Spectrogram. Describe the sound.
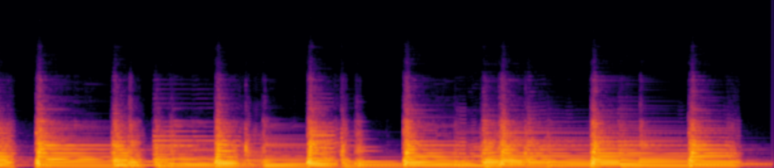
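Distorted electric guitar from a Nash guitar, with the tone turned fully trebly on the rhythm circuit, plays a rhythmic run of ringing strummed chords. The playing is loud and bright with no voices.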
